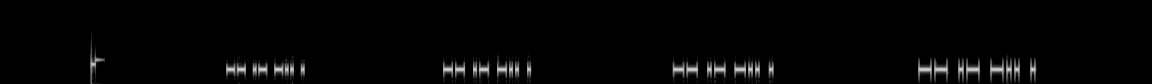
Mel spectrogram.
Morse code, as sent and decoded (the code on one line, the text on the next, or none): -- .- -.. / -- .- -.. / -- .- -.. / -- .- -.. .
MADE MADE MADE MADE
